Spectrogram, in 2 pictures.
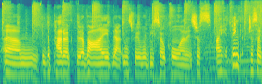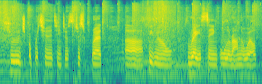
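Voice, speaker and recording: Italian woman driver, chatty, lowish voice. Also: level tone, over music. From Italy. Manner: chatty, a little halting, with repeated fillers like "obviously". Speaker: racing driver. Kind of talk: casual interview answers.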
